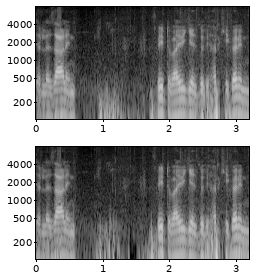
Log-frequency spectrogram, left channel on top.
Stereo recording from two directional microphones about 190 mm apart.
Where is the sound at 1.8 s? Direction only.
Centre (ahead or behind).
